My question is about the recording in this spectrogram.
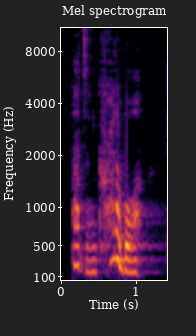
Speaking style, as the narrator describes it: Deku exclaimed

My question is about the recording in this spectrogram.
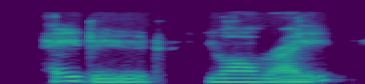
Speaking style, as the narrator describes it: he asked Brad

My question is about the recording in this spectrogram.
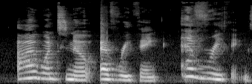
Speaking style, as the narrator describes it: screeched Harriet suddenly

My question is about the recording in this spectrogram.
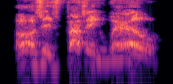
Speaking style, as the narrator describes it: yelled triumphantly

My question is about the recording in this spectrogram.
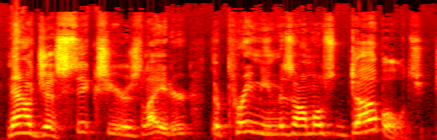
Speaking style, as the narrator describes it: she cried

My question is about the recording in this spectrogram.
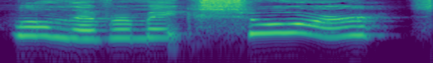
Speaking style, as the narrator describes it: she wailed

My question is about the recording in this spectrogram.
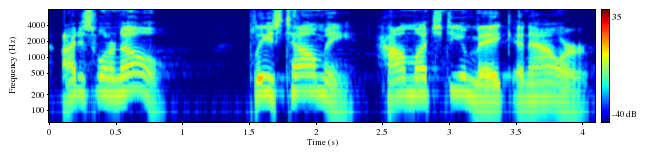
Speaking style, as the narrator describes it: pleaded the little boy

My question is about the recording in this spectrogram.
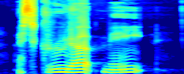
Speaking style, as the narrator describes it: Sirius sighed

